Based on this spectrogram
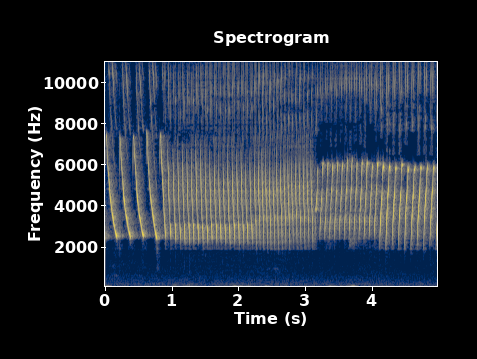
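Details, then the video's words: Canary 'cengkok mewah' song: a few sweeping whistled notes, then a long, fast rolling trill that steps up in pitch midway and keeps churning without pause. "Burung Kenari Mana Saja Pasti Ikut Gacor Setelah Dengar Kenari Cengkok Mewah Ini"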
